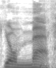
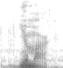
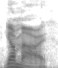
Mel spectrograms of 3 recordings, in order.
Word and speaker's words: Yormark: Is it Yormark, Yormack? How do you pronounce it? – Yormark. – Yormark, right? But people rush through the R. Yormark.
